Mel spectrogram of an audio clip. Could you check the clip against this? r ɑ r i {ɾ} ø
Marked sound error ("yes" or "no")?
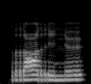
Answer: yes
